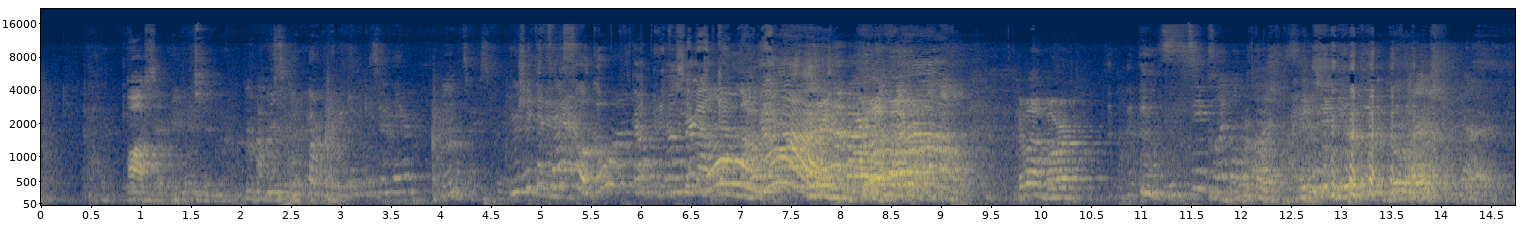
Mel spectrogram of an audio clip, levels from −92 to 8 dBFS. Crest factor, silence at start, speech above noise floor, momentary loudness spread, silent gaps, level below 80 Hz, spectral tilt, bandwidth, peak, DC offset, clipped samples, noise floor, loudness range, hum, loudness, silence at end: 20 dB; 0 s; 26 dB; 22 LU; none; -52 dBFS; -5 dB/octave; 16.5 kHz; 0 dBFS; under 0.1%; under 0.1%; -46 dBFS; 15 LU; none; -19 LUFS; 0 s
